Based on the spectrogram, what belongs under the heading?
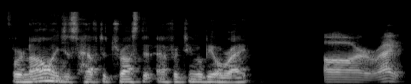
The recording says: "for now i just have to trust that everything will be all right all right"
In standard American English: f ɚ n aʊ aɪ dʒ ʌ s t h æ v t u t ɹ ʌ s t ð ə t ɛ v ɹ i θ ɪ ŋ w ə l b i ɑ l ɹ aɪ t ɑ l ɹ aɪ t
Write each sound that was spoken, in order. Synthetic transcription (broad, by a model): f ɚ n aʊ aɪ dʒ ʌ s t h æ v t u t ɹ ʌ s t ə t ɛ f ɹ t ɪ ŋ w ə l b i ɑ l ɹ aɪ t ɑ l ɹ aɪ t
